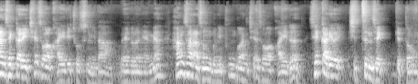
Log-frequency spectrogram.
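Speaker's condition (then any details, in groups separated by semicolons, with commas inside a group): No condition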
